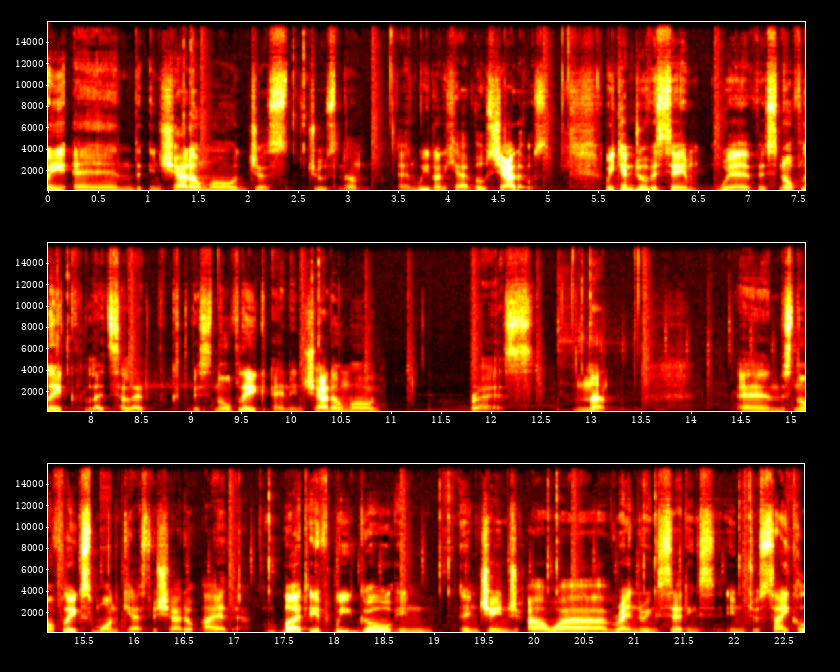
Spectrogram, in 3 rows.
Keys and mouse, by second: 1.5-2.6 drag, 7.7 click, 10.3-13.1 drag, 17.3 drag, 20.2 click, 21.2-22.7 drag.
